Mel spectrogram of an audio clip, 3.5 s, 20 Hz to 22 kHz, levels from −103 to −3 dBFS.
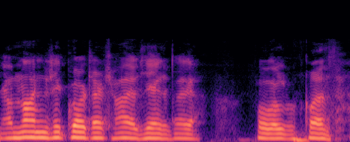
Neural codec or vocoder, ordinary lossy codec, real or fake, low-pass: codec, 16 kHz, 2 kbps, FreqCodec, larger model; none; fake; 7.2 kHz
